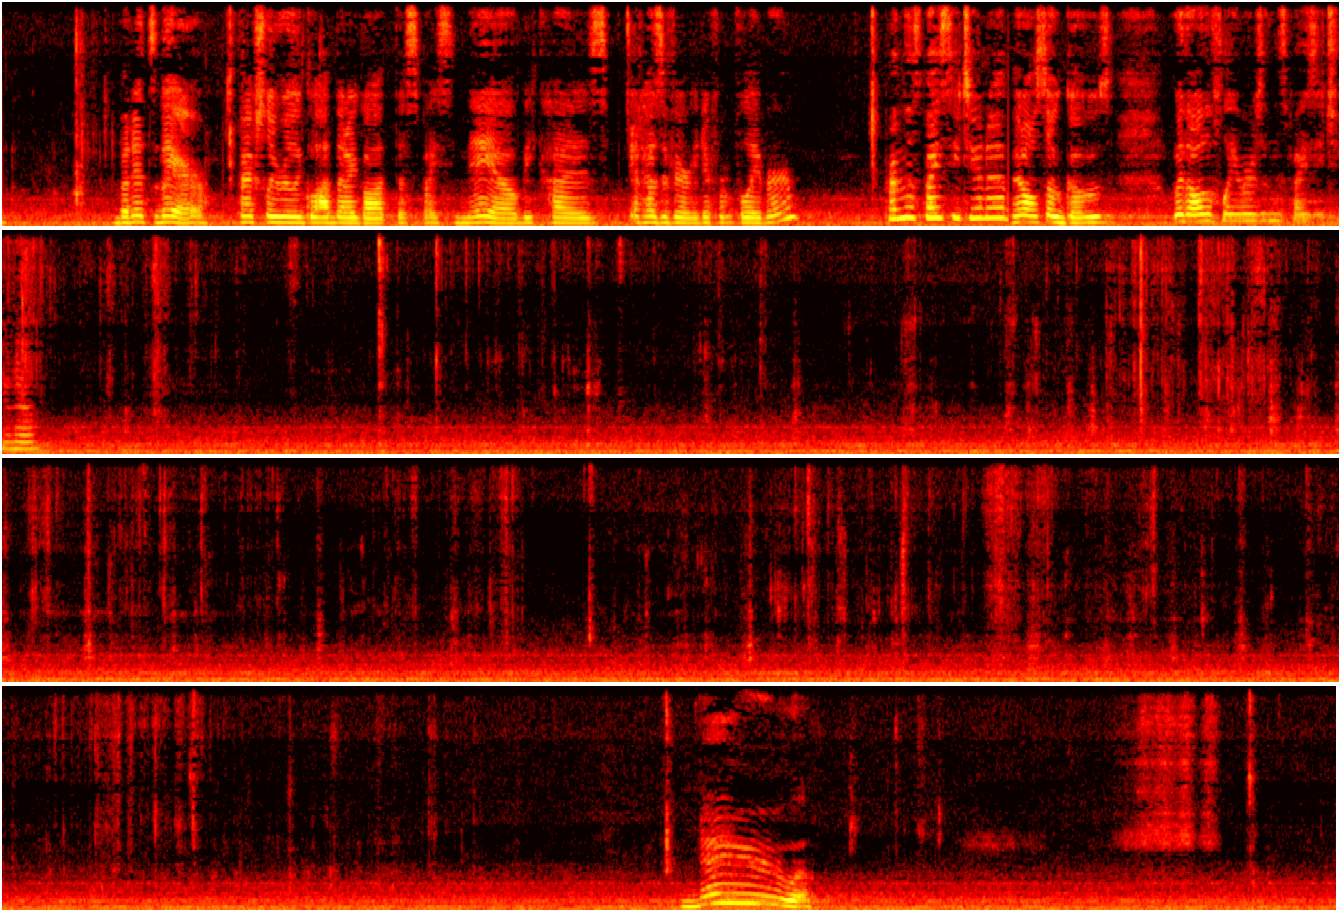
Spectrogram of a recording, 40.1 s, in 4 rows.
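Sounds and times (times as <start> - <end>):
steady low hum: 0.0 - 40.0
wet chewing: 10.1 - 33.7.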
